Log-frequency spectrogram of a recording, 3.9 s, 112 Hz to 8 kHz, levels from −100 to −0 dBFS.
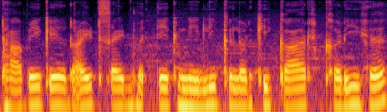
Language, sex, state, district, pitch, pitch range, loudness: Hindi, male, Jharkhand, Ranchi, 140 Hz, 135-145 Hz, -11 LUFS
